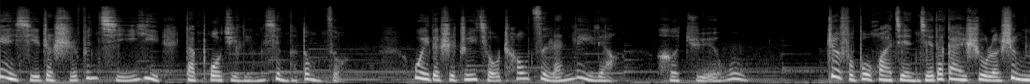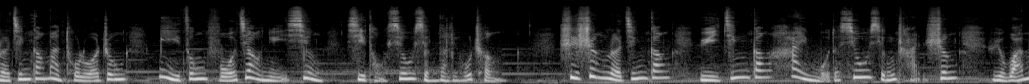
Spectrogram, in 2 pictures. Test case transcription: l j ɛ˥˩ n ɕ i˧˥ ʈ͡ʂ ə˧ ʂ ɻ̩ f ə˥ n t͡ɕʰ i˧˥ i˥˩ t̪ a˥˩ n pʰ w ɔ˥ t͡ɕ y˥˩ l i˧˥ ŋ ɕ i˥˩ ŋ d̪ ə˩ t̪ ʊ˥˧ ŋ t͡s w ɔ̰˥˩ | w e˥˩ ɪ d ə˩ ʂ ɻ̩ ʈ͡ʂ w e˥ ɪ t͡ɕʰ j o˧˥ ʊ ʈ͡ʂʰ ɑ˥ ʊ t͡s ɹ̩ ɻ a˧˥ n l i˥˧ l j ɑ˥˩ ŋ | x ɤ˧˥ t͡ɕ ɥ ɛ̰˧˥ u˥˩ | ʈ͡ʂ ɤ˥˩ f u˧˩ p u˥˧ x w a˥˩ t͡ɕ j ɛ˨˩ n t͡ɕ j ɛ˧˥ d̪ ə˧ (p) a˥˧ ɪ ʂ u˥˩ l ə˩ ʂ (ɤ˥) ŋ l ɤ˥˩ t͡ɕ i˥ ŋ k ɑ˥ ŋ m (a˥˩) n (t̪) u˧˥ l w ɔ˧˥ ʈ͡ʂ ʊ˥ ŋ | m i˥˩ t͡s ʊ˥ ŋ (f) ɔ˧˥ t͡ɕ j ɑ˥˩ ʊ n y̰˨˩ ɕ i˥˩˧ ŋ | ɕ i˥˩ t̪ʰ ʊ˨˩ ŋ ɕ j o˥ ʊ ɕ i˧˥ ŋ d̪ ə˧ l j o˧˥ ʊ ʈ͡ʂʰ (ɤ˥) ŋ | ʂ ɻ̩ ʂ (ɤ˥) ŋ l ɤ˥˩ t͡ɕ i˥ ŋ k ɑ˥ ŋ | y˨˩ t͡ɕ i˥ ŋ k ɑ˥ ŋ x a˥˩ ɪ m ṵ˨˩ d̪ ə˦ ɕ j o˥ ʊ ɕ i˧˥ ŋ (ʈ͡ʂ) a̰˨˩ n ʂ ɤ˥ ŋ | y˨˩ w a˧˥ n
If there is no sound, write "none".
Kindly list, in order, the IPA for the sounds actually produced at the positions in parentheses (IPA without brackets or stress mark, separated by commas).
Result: k, ɤ˥˧, a˥˩, t̪ʰ, f, ɤ˧˥, ɤ˥˧, ʈ͡ʂʰ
